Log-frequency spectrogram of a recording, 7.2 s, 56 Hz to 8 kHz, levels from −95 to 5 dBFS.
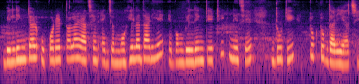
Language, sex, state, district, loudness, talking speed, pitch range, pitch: Bengali, female, Tripura, West Tripura, -17 LUFS, 135 wpm, 215-255 Hz, 235 Hz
